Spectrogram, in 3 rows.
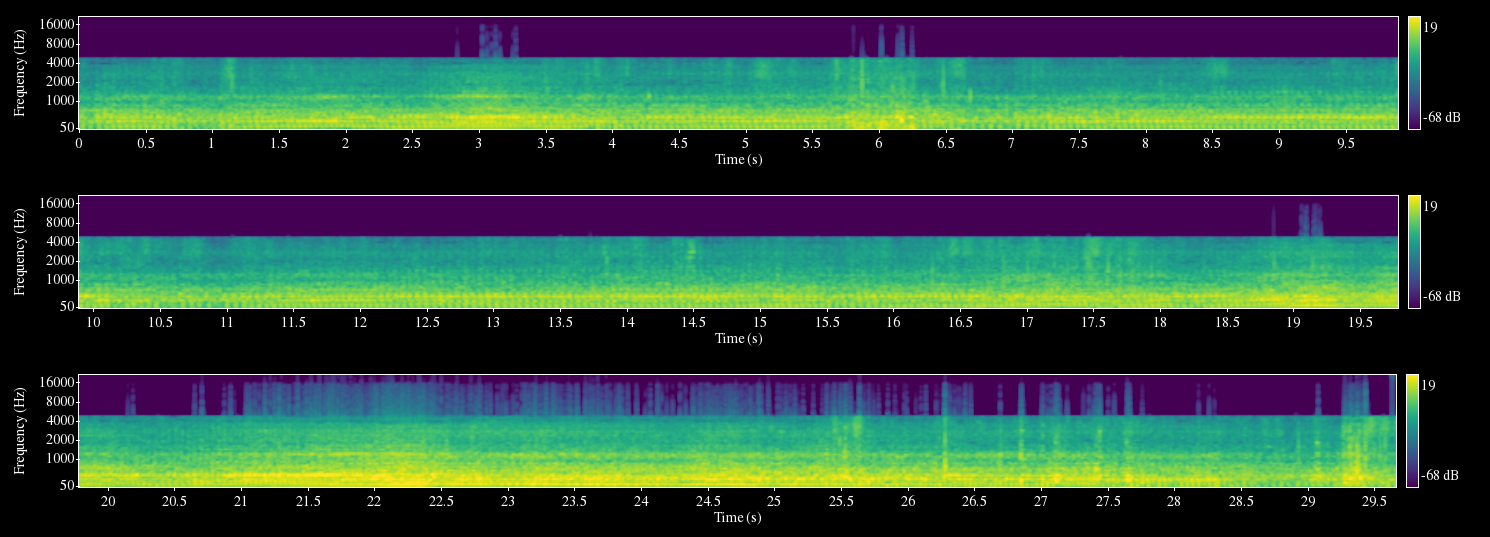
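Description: Suzuki DR 350's single-cylinder four-stroke engine running under way, its pitch rising and falling with the throttle and loudest about twenty seconds in, with a few brief knocks.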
